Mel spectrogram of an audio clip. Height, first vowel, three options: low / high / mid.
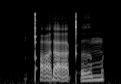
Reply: low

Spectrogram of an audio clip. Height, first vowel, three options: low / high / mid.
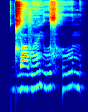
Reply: low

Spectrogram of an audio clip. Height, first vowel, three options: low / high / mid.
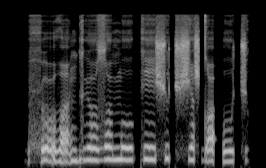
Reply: high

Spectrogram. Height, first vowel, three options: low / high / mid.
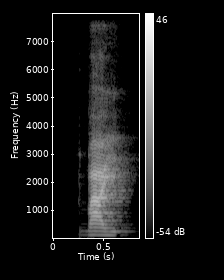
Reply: low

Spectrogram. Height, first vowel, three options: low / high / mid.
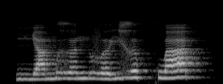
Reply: low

